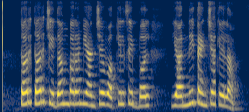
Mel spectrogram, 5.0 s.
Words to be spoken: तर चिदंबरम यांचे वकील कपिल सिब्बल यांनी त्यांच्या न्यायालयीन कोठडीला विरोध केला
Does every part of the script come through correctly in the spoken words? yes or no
no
